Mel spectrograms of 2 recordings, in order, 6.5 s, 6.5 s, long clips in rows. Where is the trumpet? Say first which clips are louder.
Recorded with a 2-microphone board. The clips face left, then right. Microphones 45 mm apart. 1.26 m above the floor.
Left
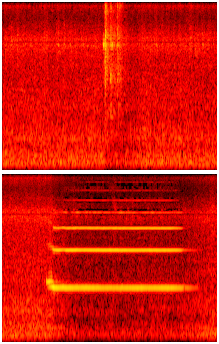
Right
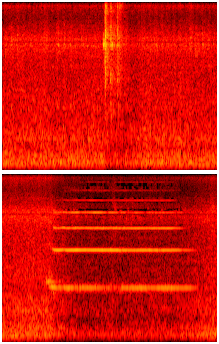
Left 9 dB; 55° left (ahead or behind), 0.7 m.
